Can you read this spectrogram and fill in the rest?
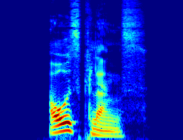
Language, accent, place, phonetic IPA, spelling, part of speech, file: German, Germany, Berlin, [ˈaʊ̯sklaŋs], Ausklangs, noun, De-Ausklangs.ogg
- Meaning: genitive of Ausklang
